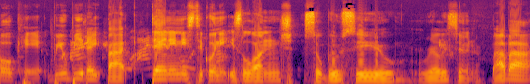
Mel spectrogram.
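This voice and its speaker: The delivery moves at a moderate pace. There are hardly any pauses. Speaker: podcast co-host. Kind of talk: casual chat.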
